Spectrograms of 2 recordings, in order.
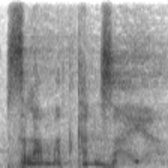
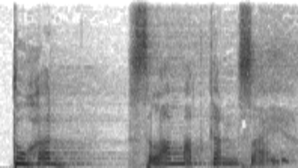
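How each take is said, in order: First: Soft, whispered plea; retold whispered prayer. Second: High, voiced plea to God; retold pleading prayer. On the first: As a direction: beg God under your breath, nearly voiceless. (doa memohon sambil berbisik) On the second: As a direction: pray imploringly, in a raised pitch. (doa memohon dengan nada tinggi) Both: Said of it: "Saya kemudian mulai berdoa".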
